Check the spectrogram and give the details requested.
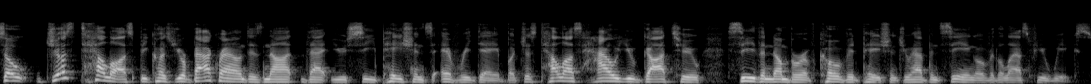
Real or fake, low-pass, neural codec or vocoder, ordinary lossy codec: real; 7.2 kHz; none; Opus, 64 kbps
